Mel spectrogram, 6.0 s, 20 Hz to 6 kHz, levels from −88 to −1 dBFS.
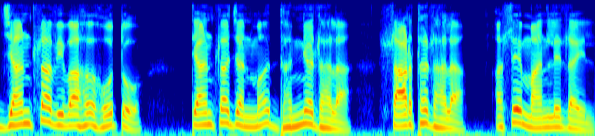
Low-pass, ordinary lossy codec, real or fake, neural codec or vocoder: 5.4 kHz; none; real; none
